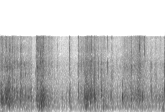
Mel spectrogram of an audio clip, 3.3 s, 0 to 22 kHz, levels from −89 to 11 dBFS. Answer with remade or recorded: recorded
